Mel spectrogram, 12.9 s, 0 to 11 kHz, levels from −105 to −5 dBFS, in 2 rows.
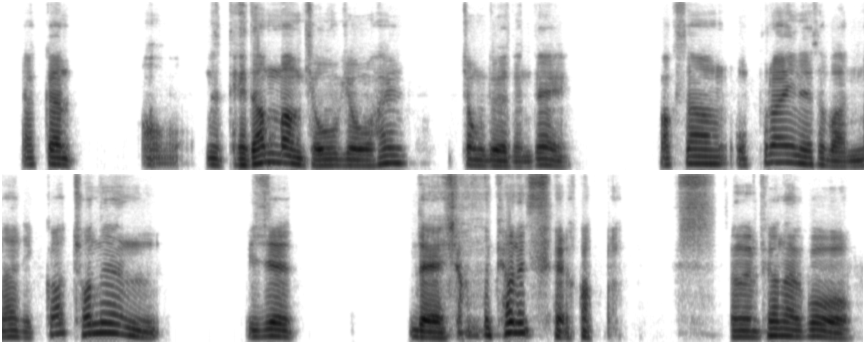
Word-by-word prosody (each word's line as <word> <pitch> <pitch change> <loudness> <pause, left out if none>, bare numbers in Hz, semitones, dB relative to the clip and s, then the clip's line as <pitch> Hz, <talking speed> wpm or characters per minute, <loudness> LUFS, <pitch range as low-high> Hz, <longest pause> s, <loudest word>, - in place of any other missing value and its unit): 약간 125 -1 0 0.5
어 - - -11 0.2
그냥 120 -3 -4
대답만 140 +5 +3
겨우겨우 105 -1 +1
할 145 +5 -2 0.4
정도였는데 100 0 0 0.7
막상 140 -1 -1
오프라인에서 140 -2 -2
만나니까 100 - -3
저는 170 - +1 0.7
이제 120 0 +3 0.9
네. 110 -4 +6
저는 95 - -6
편했어요. 195 +2 +3 1.2
저는 115 -1 +1
편하고 120 -8 +3
120 Hz, 215 characters per minute, -22 LUFS, 105-140 Hz, 1.2 s, 네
